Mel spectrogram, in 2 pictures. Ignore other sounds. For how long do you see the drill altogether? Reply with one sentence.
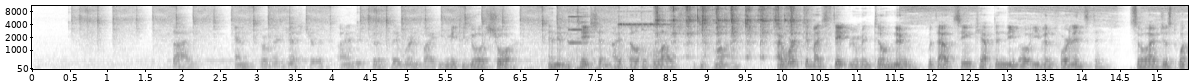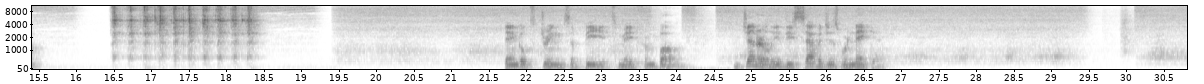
You can't hear the drill here.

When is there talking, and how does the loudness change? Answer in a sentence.
You can hear the talking from 1.6 to 15.4 s, getting louder; briefly from 21.7 to 24.1 s; and briefly from 24.8 to 26.8 s.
